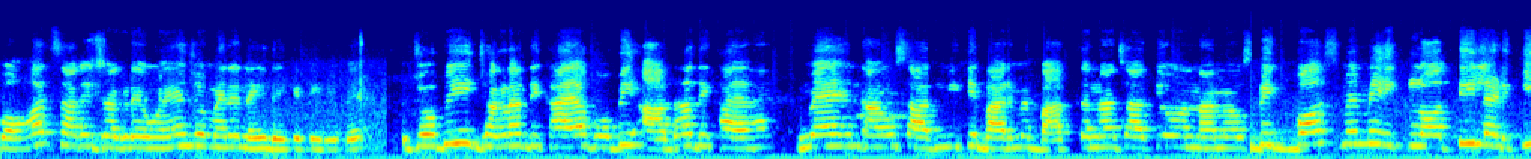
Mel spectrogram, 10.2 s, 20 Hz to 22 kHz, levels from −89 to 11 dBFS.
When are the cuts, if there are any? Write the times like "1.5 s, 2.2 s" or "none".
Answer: 2.6 s, 5.2 s, 8.3 s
